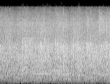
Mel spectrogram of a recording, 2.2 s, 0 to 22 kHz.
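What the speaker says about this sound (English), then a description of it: "a warm welcome and a big round of applause" Steady, dense audience applause at a 40th celebration dinner fills the whole stretch, an even wash of many hands clapping at close range with no pauses.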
